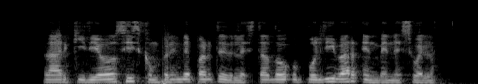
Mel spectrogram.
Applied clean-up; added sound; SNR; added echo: neural mask model DeepFilterNet 3.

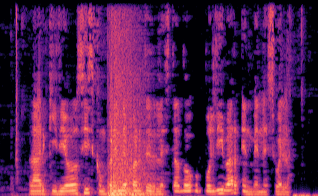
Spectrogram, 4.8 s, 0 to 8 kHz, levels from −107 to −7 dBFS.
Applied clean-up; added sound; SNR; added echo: classical method Wiener filter.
